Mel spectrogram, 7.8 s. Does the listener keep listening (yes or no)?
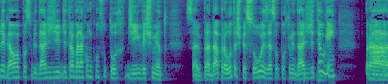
yes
